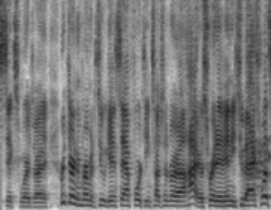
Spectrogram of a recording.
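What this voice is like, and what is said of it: Rapid auctioneer-style delivery. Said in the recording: “doing my auctioneer voice”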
